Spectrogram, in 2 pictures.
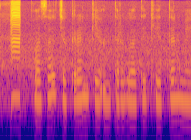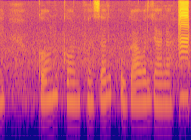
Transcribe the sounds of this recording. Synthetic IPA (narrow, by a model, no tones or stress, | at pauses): pʰəsəlt͡ʃəkɾənkeʔə̰̃nt̪əɾɡət̪kʰeːt̪ənmẽ | kɔːnkɔːnpʰəsəl | ʊɡaːwəld͡ʒaːlaː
